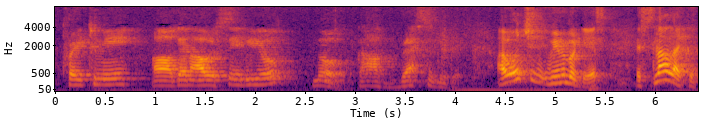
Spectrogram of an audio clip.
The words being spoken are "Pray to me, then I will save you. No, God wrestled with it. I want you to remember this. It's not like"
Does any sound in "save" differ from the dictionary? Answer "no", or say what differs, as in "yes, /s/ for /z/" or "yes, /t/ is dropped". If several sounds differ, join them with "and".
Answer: yes, /w/ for /v/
